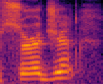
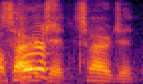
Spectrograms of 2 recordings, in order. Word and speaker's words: Sergeant: Is this pronounced right? Jim Surgeon? Yeah. Okay. Jim Surgeon wants to know. Sergeant. Sergeant. Oh, it is Sergeant.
